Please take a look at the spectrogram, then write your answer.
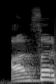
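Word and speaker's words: answer: आंसर मी। दोस्तों इसे आंसर नहीं पढ़ते। यहां पे डब्ल्यू साइलेंट हो जाएगा।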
